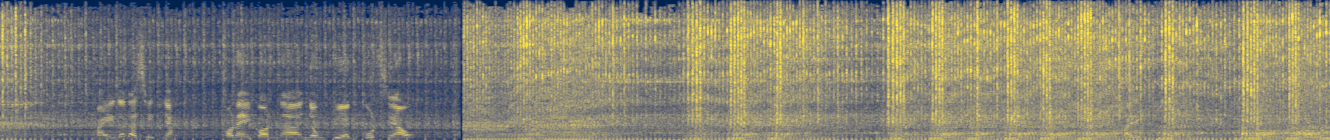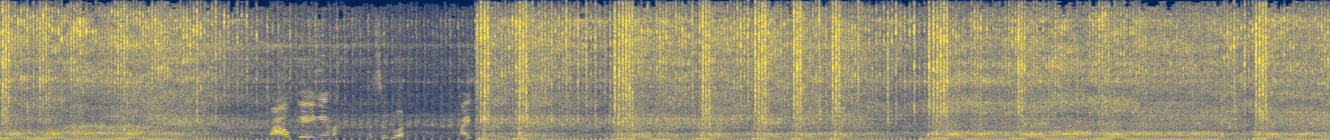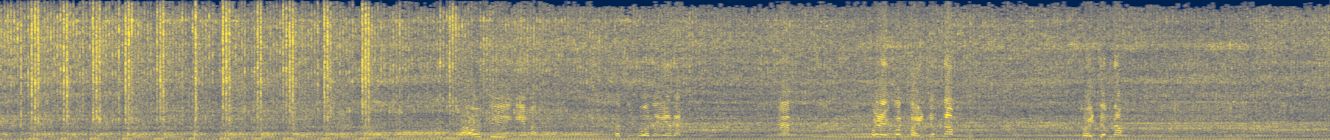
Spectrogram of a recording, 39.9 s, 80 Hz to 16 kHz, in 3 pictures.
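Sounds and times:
gasoline engine running loudly: 0:00.0 - 0:39.9.

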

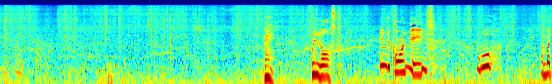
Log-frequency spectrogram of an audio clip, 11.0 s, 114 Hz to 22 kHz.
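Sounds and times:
wind rumble on microphone: 0:00.0 - 0:06.2
faint distant voices: 0:00.0 - 0:11.0.

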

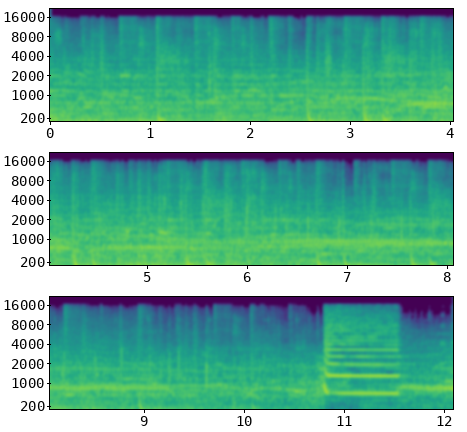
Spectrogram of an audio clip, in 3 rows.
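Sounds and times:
background music with bass beat: 0:00.0 - 0:10.6
loud air horn blast: 0:10.7 - 0:11.7.

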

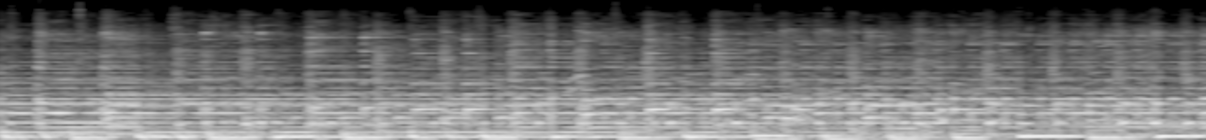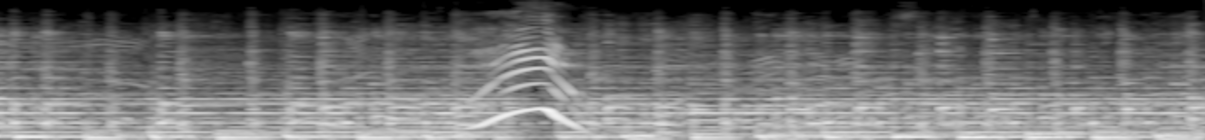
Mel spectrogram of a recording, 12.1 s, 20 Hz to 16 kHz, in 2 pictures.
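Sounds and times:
acoustic guitar: 0:00.0 - 0:12.0
banjo: 0:00.0 - 0:12.0
fiddle lead: 0:00.0 - 0:12.0
upright bass walking: 0:00.0 - 0:12.0.

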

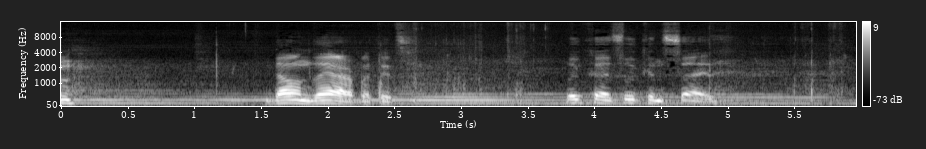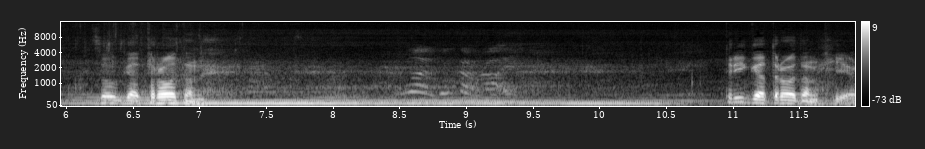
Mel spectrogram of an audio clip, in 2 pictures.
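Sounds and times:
low machine hum: 0:00.0 - 0:11.9.

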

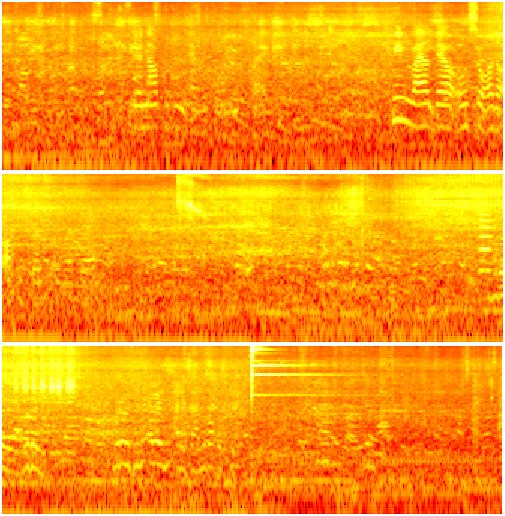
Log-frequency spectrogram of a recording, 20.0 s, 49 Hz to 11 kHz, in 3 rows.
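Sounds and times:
sharp metallic clink: 0:16.7 - 0:18.1.

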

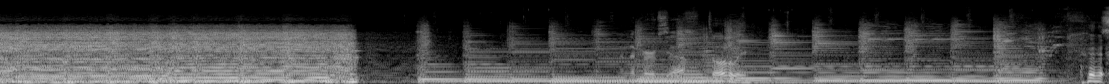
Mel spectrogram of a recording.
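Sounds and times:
electric guitar chords: 0:00.0 - 0:10.7.

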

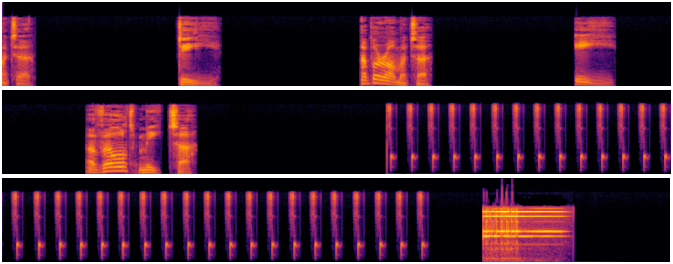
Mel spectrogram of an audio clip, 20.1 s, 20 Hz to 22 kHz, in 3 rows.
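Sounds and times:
clock ticking: 0:10.6 - 0:17.7
loud ringing bell: 0:18.2 - 0:19.1.

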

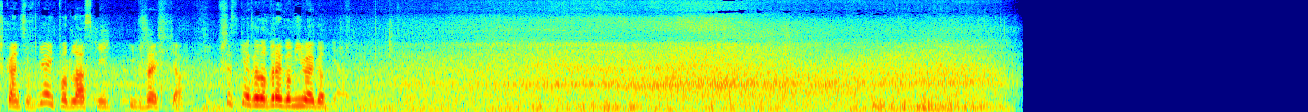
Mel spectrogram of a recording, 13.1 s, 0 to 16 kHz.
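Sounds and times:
road traffic passing: 0:00.0 - 0:10.2.

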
